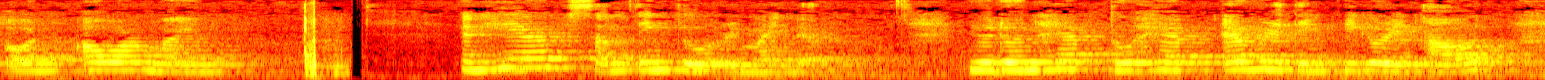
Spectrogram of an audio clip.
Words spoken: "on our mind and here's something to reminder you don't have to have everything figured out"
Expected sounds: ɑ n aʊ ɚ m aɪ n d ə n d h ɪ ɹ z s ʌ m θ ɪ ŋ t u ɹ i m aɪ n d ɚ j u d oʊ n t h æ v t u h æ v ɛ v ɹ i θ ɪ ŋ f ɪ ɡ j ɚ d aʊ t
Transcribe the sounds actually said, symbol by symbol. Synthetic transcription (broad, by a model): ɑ n aʊ ɚ m aɪ n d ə n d h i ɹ s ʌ m t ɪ ŋ t u ɹ i m aɪ n d ɚ j u d oʊ n t h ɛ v t u h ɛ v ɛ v ɹ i t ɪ ŋ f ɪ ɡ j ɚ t aʊ t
